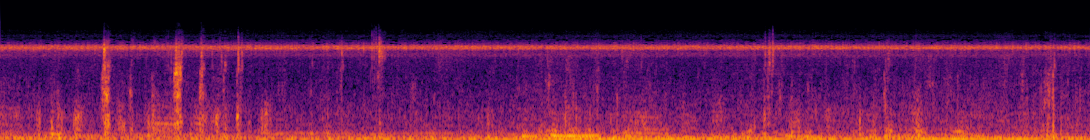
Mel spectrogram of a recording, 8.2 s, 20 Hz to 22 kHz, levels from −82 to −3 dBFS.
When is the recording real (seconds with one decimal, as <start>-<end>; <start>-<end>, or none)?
0.0-5.2; 6.2-7.4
